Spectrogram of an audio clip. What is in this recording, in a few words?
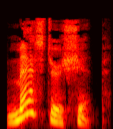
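"mastership", British English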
